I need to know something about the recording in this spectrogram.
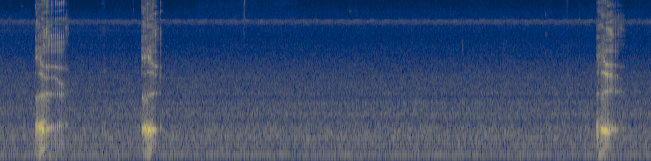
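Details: Person with hiccups and burps gives three loud, throaty belches at irregular intervals over about ten seconds; burping.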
